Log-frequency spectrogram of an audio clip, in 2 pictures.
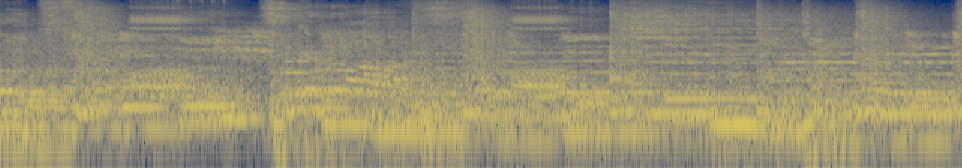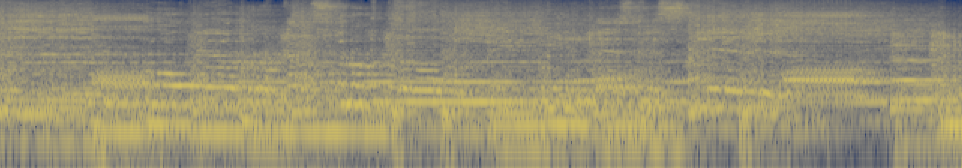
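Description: A live band playing loud, steady music: bowed violin lines over electric guitar and drums.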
